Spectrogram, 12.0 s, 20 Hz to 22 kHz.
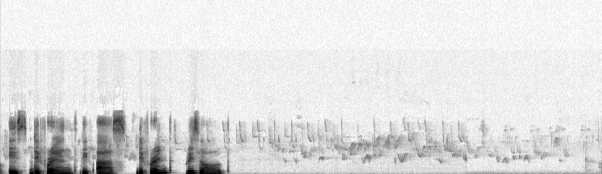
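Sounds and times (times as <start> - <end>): faint bird chirping: 0.0 - 12.0.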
